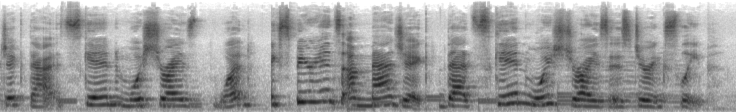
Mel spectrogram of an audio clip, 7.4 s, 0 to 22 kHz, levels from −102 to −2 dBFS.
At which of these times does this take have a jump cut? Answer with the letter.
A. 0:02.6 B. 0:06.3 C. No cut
A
